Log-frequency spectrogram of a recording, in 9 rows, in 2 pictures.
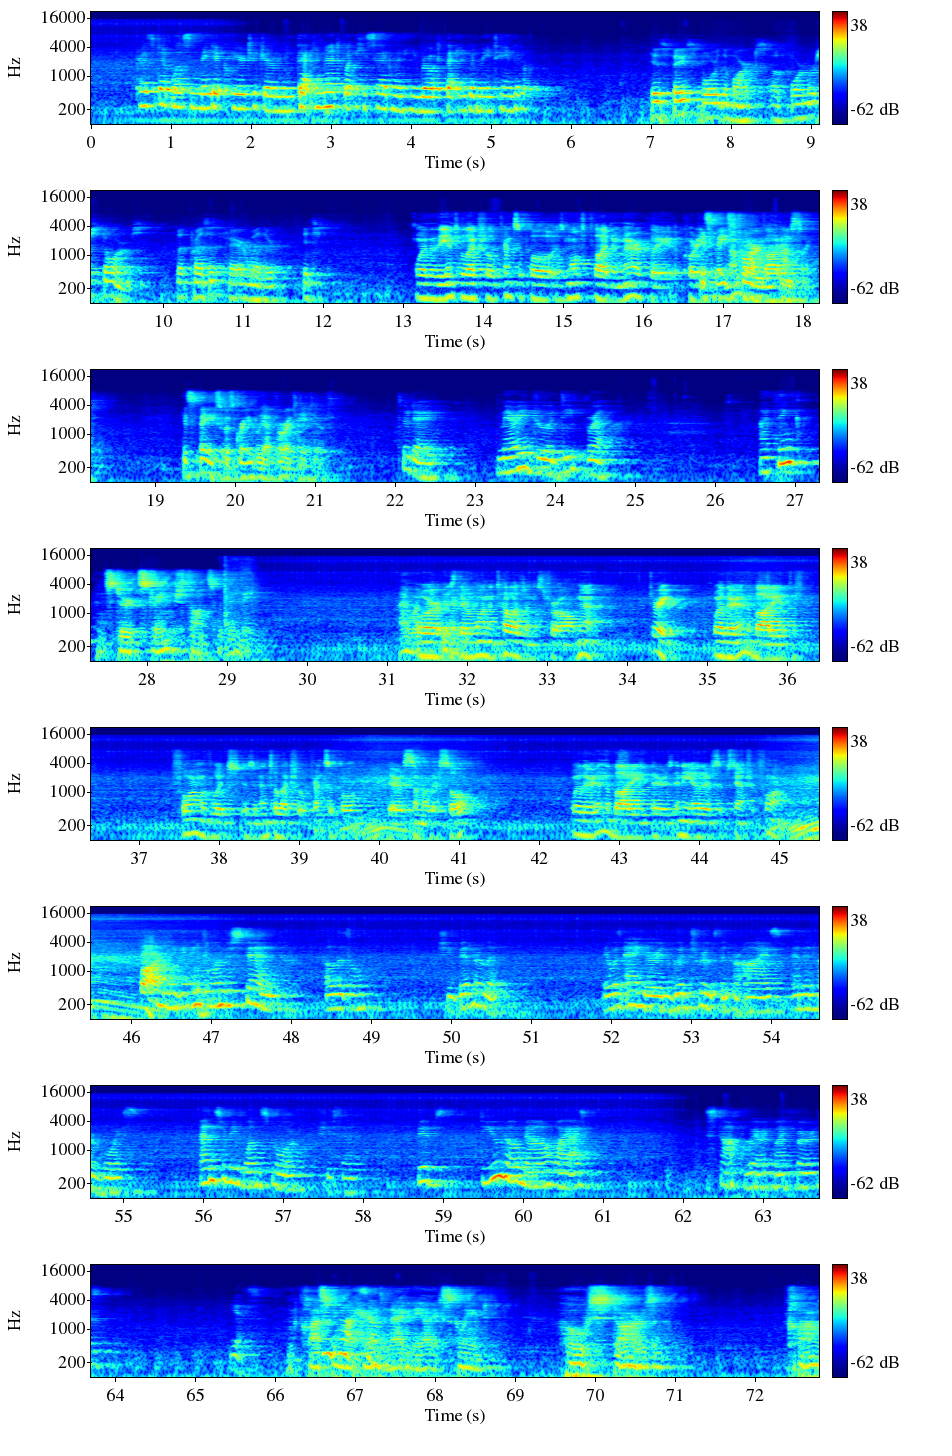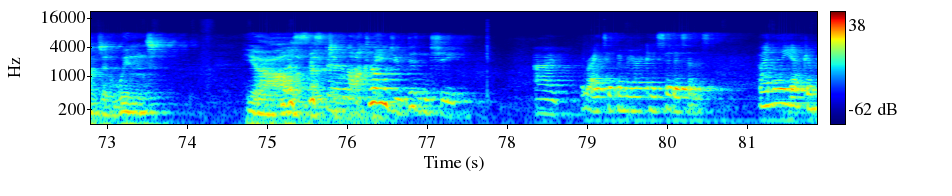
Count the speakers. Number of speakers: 6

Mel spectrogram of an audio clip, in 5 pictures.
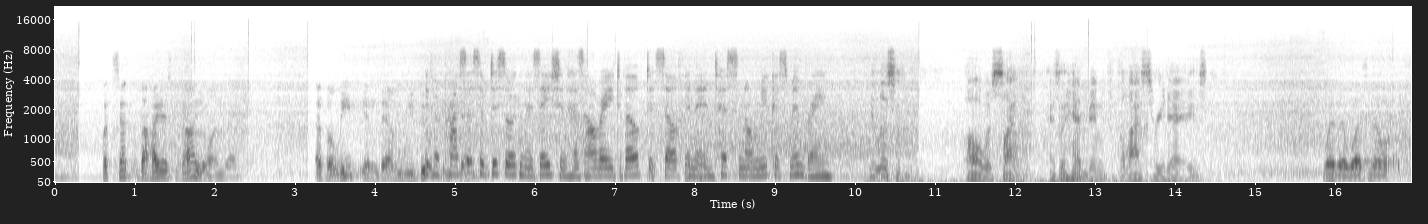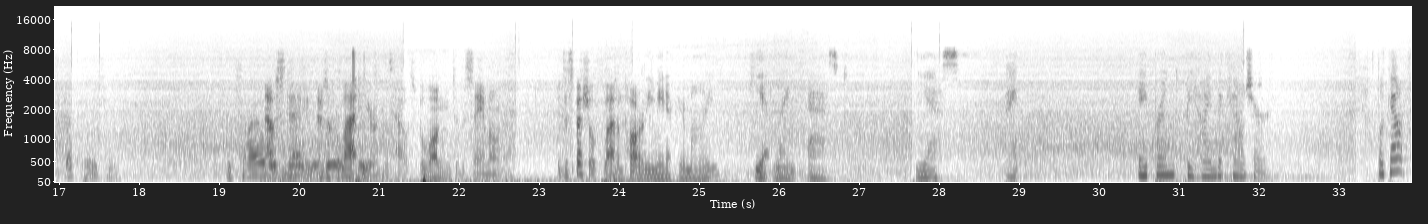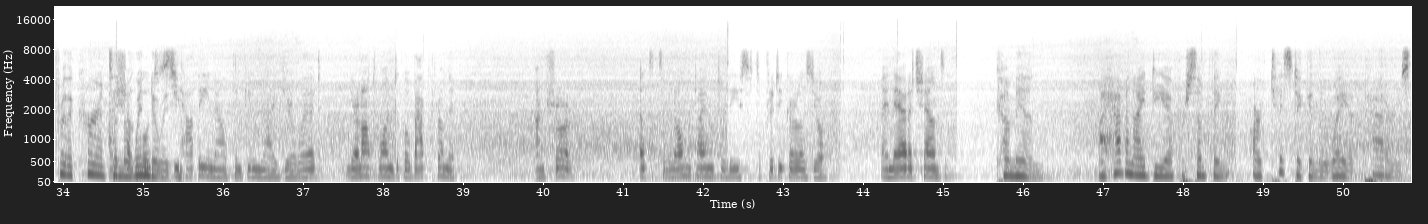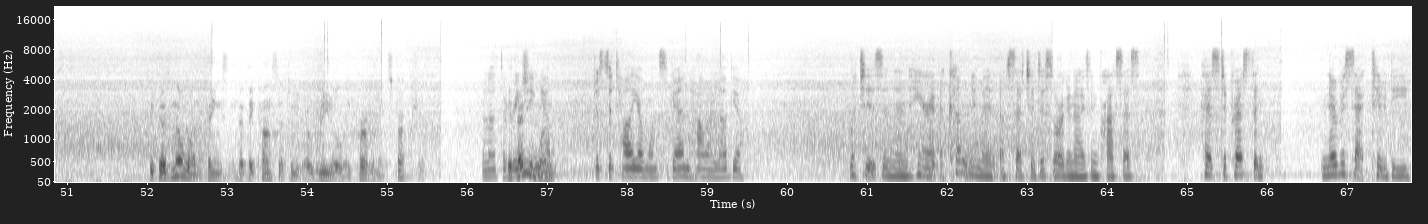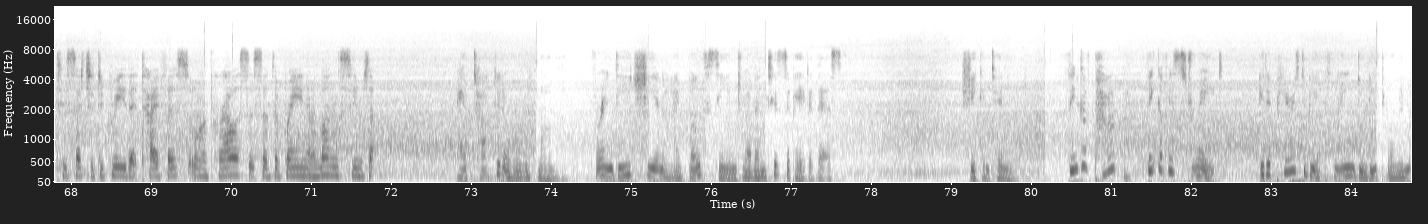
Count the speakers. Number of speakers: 8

